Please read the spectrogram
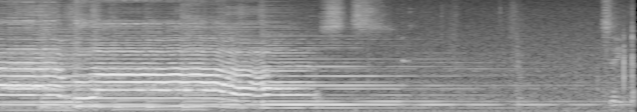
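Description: Acoustic guitar and male voice closing a song: a long held sung note that slides down and stops about two and a half seconds in, then the last strummed chord ringing on and fading away.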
